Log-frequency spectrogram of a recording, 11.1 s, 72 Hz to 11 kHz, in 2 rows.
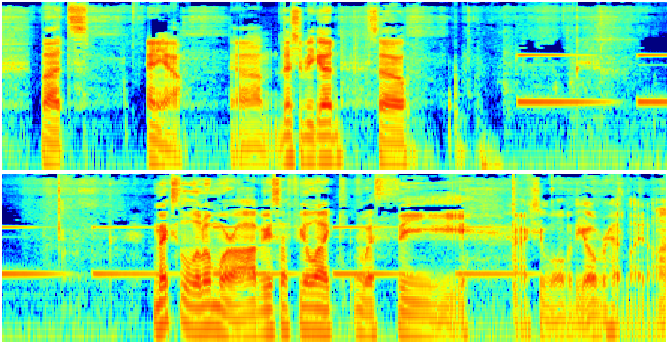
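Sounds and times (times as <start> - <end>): car warning chime: 4.2 - 10.7.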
